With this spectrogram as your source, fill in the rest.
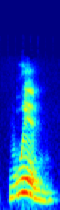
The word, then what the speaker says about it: Nguyen: Nguyen? I don't know. It's House District Nguyen. 33. It's Win.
